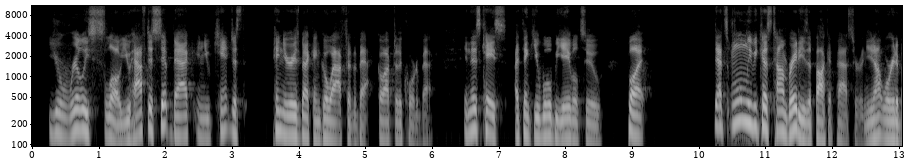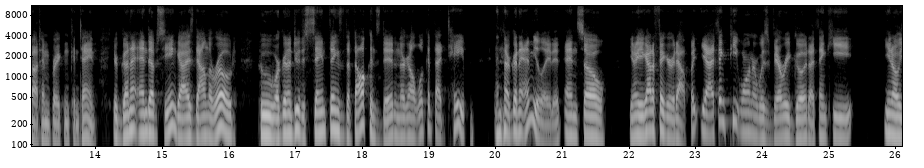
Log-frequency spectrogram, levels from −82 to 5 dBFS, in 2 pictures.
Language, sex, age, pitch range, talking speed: English, male, 30-49, 115-150 Hz, 260 wpm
